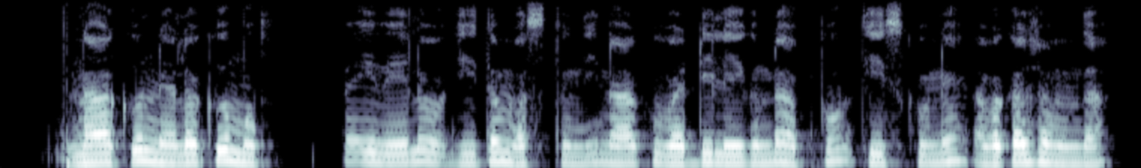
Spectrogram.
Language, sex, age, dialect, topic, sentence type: Telugu, male, 18-24, Utterandhra, banking, question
